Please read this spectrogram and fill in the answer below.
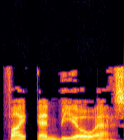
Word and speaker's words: fynbos: Fynbos, Afrikaans pronunciation, phi, nbos, meaning fine-leaved plants, is a small belt of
